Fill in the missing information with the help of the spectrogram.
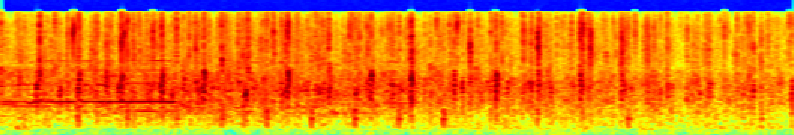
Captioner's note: audience applauding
